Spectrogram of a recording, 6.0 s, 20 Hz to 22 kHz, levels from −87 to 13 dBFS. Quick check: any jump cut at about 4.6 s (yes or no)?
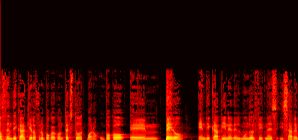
no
